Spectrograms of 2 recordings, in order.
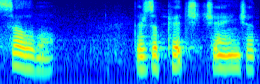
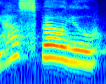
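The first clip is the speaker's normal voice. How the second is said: learner error said higher and louder; learner's wrong word order; 6 semitones higher, 6 dB louder, slower than usual. Retold or imitated. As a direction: quote the mistake brightly. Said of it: "When they are apt to be saying".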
